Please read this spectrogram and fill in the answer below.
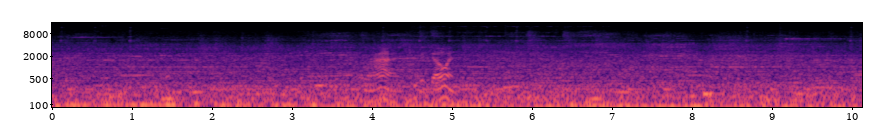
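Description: Slot machine's win music playing steadily as the bonus win meter counts up, over the chatter and hum of a casino floor.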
